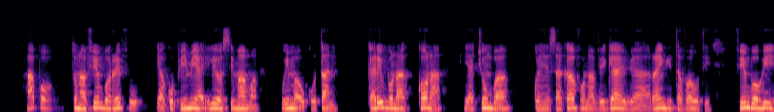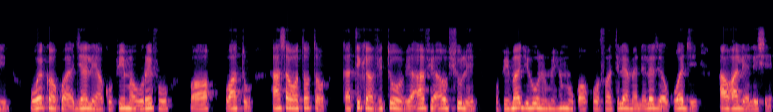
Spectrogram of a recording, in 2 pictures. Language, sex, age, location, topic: Swahili, male, 18-24, Wajir, education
